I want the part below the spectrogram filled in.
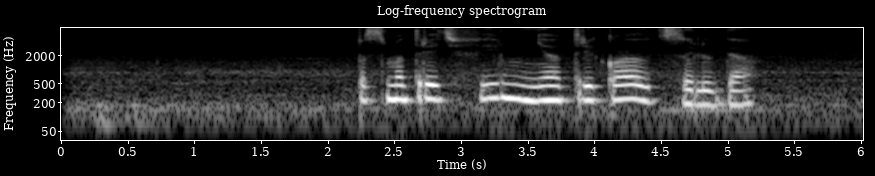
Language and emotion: Russian, neutral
